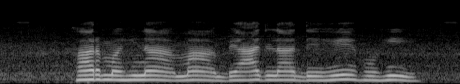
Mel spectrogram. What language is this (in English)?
Chhattisgarhi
